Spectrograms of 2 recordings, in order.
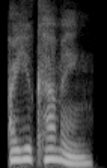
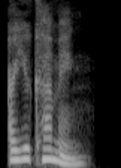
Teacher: With a rising tone at the end, it sounded like a real question, "Are you coming?" But if she used a falling tone, it sounded like she already knew the answer or didn't really care.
